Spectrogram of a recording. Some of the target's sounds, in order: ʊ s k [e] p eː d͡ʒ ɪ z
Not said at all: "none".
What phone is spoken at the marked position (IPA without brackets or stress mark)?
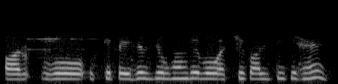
e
